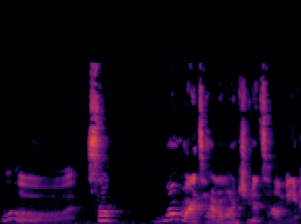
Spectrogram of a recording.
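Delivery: ordinary talk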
